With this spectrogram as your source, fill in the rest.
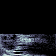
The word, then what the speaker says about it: GUI: Windows operating system is a graphical user interface or GUI, pronounced as GUI.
